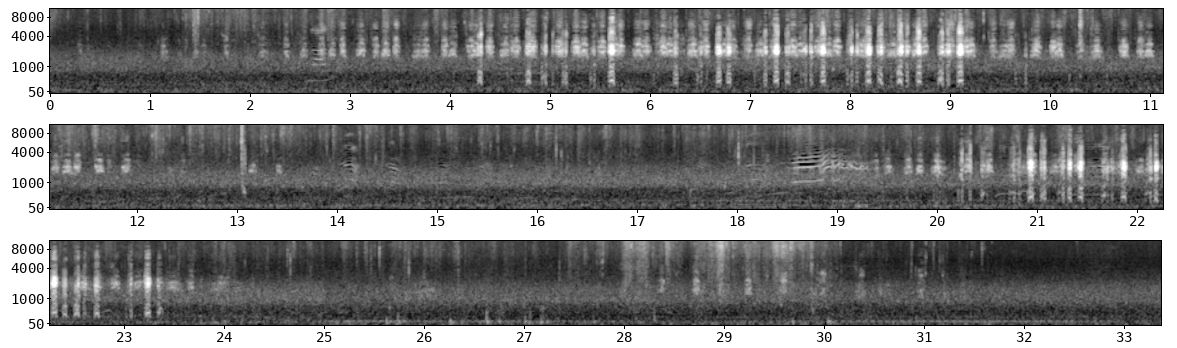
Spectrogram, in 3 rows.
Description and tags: Some ducks on the pond at my local park.
Recorded with Zoom F1.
